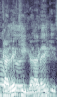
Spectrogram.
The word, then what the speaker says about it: Galecki: Galecki, sí.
